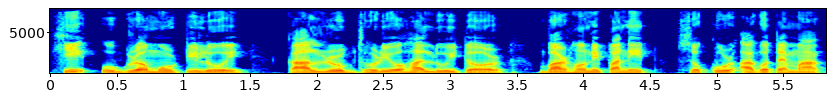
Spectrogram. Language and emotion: Assamese, neutral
